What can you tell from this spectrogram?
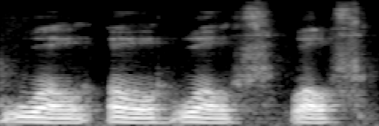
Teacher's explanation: We don't make a strong L there, not wolf with a strong L, but it is there. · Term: dark L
